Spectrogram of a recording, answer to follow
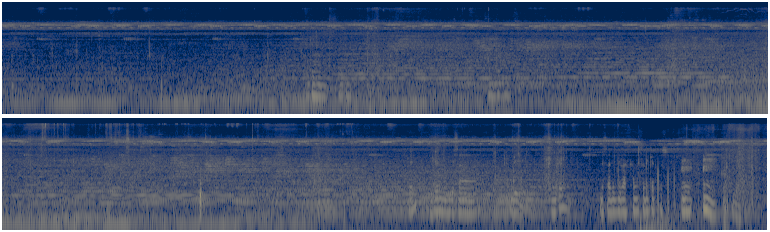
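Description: Crickets chirping in a steady, fast-pulsing trill throughout, with faint low voices underneath in the middle stretch.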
